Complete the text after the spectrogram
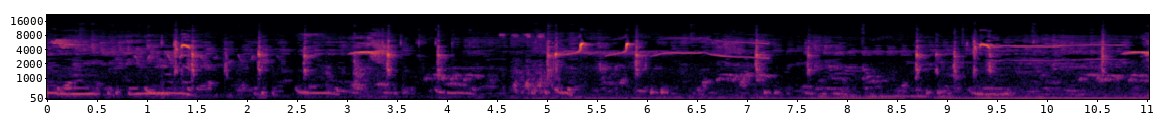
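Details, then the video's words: White-headed munia singing vigorously: clicks and short high chirps, several long thin whistles gliding downward, interspersed with soft low grunting notes and a faint steady hum. "KICAU BURUNG EMPRIT PALA PUTIH GACOR"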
